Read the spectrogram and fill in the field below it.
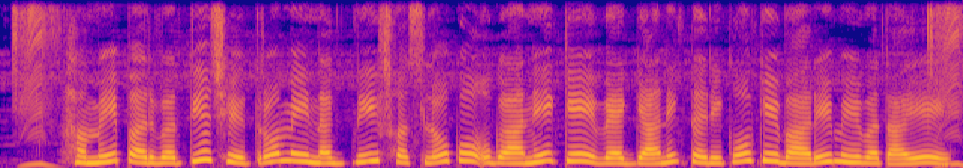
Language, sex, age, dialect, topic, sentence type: Hindi, female, 36-40, Garhwali, agriculture, question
